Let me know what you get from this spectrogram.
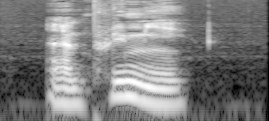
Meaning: pencil box
- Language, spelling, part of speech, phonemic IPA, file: French, plumier, noun, /ply.mje/, Fr-plumier.ogg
